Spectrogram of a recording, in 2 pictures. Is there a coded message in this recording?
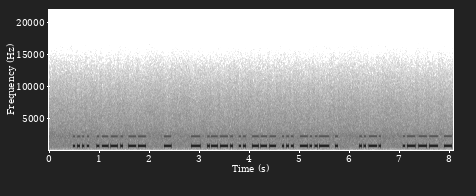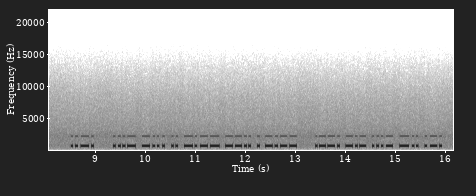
Yes: Morse code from 0.4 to 16.0 s, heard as a keyed tone, hand-sent with a straight key, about 26 wpm, 750 Hz. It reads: HPM T TPIOSXE F JT F VBIYZEY PKVDR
